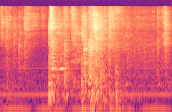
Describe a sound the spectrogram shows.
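Bike tyres thud and clatter on a concrete floor.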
